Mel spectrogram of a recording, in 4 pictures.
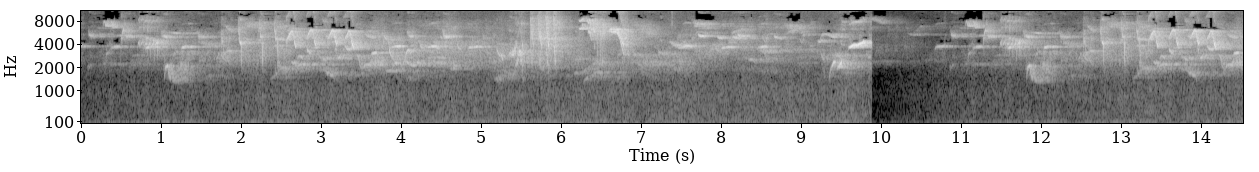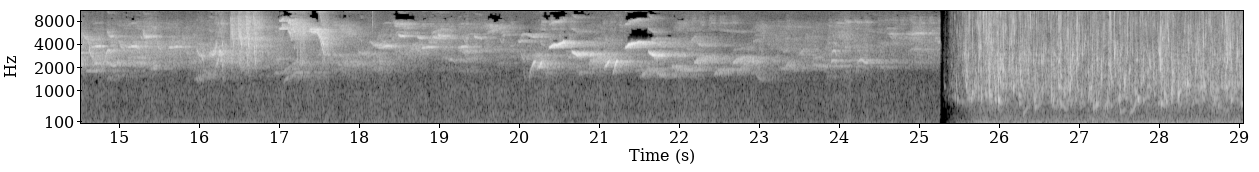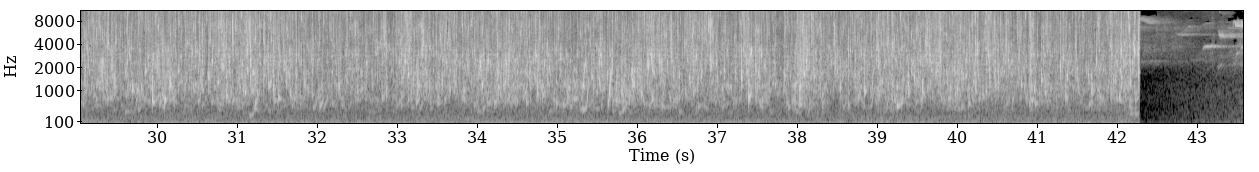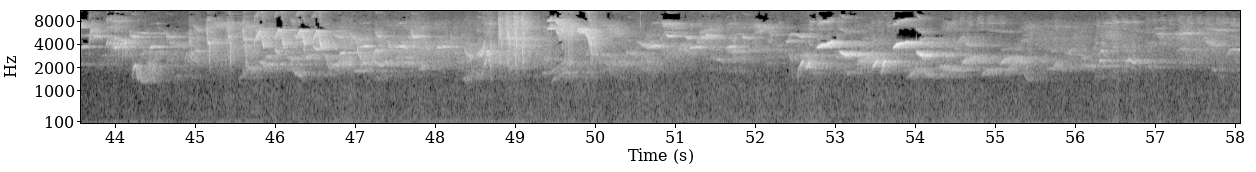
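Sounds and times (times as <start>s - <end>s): underwater bubbling: 25.4s - 42.3s.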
